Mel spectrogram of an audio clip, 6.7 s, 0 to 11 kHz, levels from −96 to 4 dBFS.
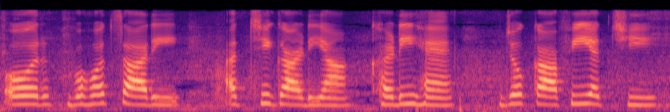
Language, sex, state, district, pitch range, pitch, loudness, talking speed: Hindi, female, Haryana, Rohtak, 220-255 Hz, 235 Hz, -17 LUFS, 90 wpm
